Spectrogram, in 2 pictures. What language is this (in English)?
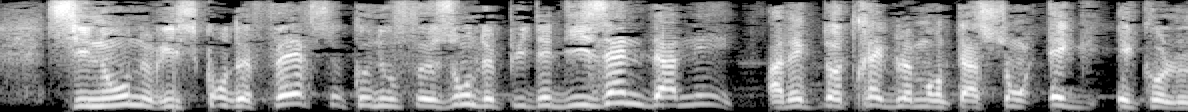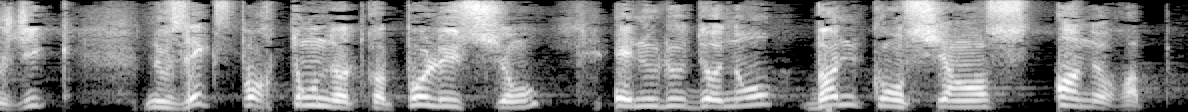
French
